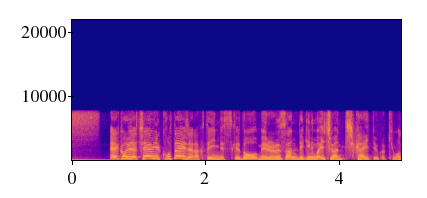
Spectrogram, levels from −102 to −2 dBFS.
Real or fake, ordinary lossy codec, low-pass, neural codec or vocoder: fake; none; none; codec, 16 kHz, 8 kbps, FunCodec, trained on Chinese and English, 25 frames a second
